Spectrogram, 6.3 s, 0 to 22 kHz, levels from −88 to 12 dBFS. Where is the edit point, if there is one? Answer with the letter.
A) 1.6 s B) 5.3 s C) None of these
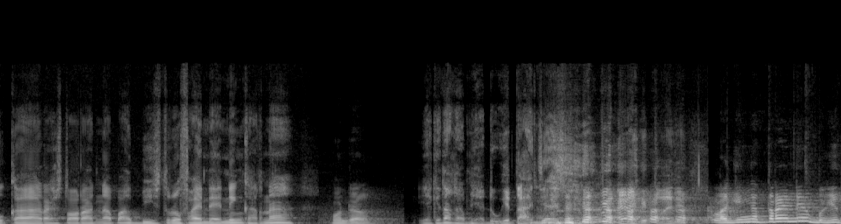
B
